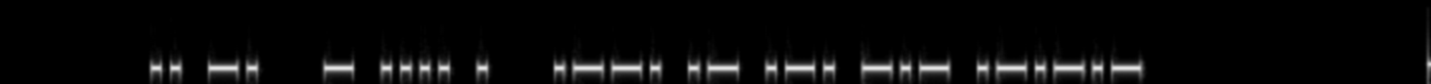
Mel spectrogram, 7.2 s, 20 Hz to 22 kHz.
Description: Morse code, heard as a keyed tone, about 25 wpm, 700 Hz. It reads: IN THE PARK.
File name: practice / 25wpm / Sentences with 2-Word Phrases - 25wpm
